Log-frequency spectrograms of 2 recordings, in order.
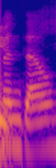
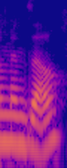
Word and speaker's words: Menzel: But yeah, that's because Idina Menzel. Menzel. – Is that Idina Menzel? – Is that how you pronounce her name? – Menzel.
